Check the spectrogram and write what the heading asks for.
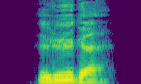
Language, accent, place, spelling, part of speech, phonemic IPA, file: German, Germany, Berlin, Lüge, noun, /ˈlyːɡə/, De-Lüge.ogg
- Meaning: lie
